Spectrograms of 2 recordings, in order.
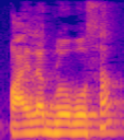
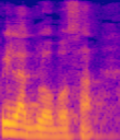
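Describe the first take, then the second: First: The first syllable sounds like pie. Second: The first syllable sounds like pee. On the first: "লেখা হচ্ছে কি পাইলা globosa" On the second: "বা তুমি উচ্চারণ করতে পারো পিলা গ্লোবোসা"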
